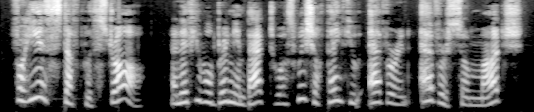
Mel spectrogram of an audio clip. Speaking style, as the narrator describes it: said Dorothy eagerly

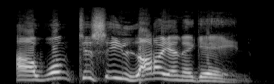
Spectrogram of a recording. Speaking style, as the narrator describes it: bellowed

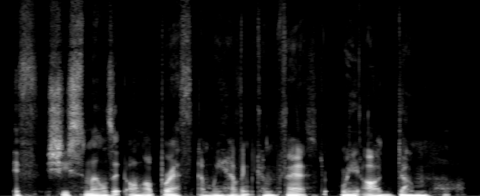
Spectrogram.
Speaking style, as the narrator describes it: someone, sober enough to think logically, muttered

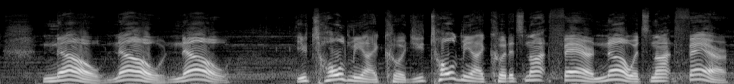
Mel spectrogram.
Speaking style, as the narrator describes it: Johnny went white with rage, all the while shouting

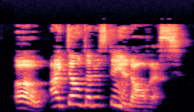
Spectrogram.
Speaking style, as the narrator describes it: I cried impatiently

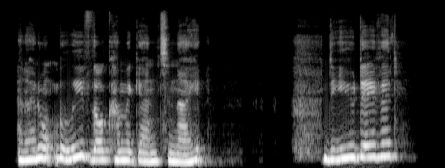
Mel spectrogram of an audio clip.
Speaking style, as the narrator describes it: she gasped

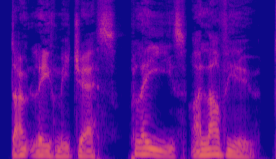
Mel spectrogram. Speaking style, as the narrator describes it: Tom gasped

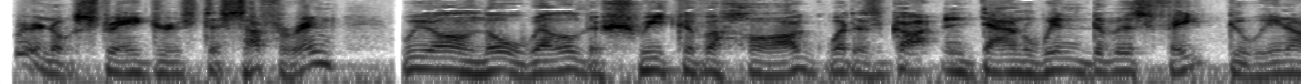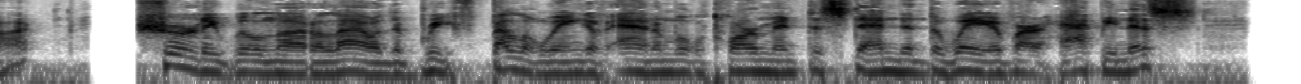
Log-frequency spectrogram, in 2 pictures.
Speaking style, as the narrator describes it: spat Farmer Bauer

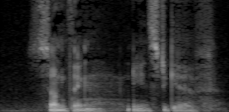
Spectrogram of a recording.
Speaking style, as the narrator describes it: Adam told it quietly

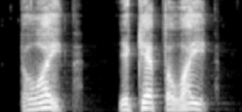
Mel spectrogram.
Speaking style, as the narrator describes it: His voice was a rasp

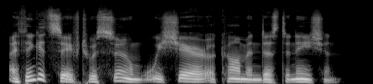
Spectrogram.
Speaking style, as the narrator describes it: replied Gracia

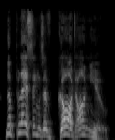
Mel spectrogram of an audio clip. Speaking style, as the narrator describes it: Buck Mulligan cried

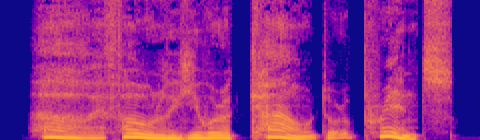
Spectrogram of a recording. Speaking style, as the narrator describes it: she sighed

